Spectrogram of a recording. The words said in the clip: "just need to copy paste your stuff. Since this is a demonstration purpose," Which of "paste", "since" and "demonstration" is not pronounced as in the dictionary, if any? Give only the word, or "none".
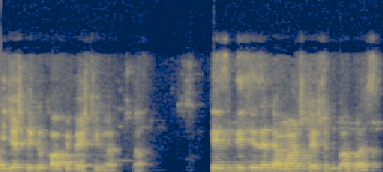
paste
